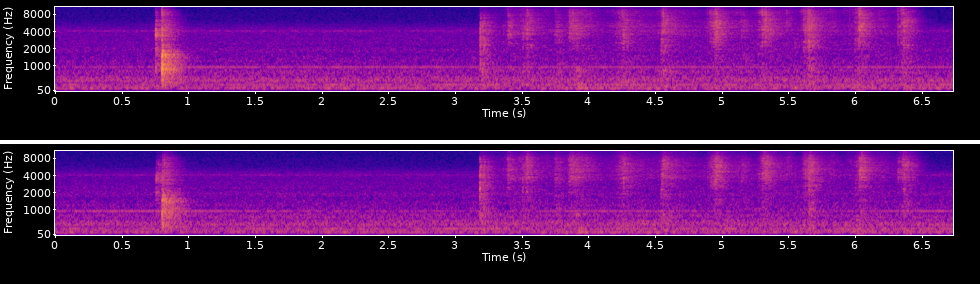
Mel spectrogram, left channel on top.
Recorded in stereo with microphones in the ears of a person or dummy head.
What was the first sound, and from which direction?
A clap, 50° left (ahead or behind).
